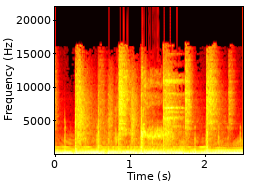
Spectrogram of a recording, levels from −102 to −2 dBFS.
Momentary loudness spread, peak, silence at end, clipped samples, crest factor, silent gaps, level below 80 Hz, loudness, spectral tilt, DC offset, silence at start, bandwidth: 1 LU; 0 dBFS; 0 s; 0.2%; 8 dB; none; -18 dBFS; -9 LUFS; -6 dB/octave; under 0.1%; 0 s; 17 kHz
